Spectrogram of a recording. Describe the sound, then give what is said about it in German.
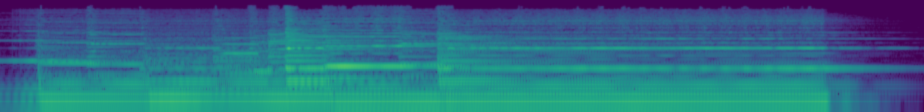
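A steady, mellow instrumental music bed of sustained synth-like chords shifting every second or two, with no voices, holding at an even level before fading out near the end. “ihr hört es im Hintergrund, gibt es mal wieder ein bisschen äh, Musikbett”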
